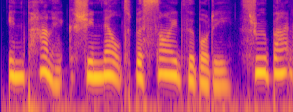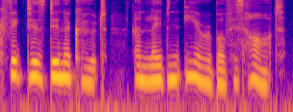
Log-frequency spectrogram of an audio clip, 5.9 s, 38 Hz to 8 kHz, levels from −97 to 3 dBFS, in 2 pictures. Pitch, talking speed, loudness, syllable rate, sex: 190 Hz, 195 wpm, -18 LUFS, 5.1 syllables/s, female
